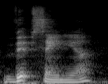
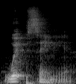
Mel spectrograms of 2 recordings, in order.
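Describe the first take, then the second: First: The name begins with a V sound. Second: The name begins with a W sound. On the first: "It's spelt with a V" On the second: "in Latin, Vs are pronounced as Ws"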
